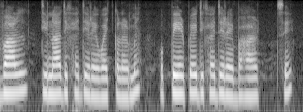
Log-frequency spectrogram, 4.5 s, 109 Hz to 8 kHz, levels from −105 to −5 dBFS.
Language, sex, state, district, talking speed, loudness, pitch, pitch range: Hindi, female, Arunachal Pradesh, Longding, 235 wpm, -19 LUFS, 220 Hz, 205-225 Hz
